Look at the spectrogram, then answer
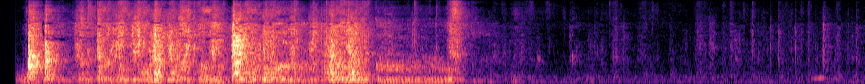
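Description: Corgis bark rapidly and continuously in sharp, overlapping bursts, then fall quiet.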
